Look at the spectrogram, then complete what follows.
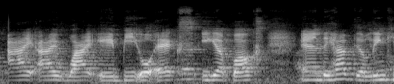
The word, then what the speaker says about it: IIYABOX: birth, you can go on their Instagram at earbox. It's spelled IIYABOX, earbox, and they have their link in their bio,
